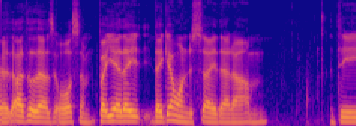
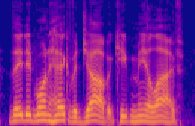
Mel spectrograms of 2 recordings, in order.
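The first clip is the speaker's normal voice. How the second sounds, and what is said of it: Put-on American accent. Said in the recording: “I'll do it in my American accent.”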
